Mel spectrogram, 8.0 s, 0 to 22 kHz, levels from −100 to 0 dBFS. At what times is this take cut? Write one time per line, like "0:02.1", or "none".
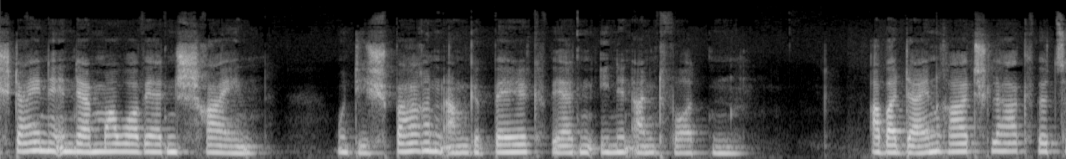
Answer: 0:06.3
